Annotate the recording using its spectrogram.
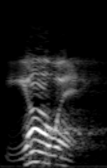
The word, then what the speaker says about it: Yahweh: Scholars think that the name should be pronounced Yahweh.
